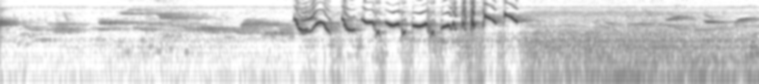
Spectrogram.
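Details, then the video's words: Faint whistles give way to a loud two-second burst of quick, looping whistled notes from an Oriental magpie-robin in 'ngerol nembak' style, followed by soft background hiss. "KACER NGEROOL NEMBAK RAPAT DAN GACOR"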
